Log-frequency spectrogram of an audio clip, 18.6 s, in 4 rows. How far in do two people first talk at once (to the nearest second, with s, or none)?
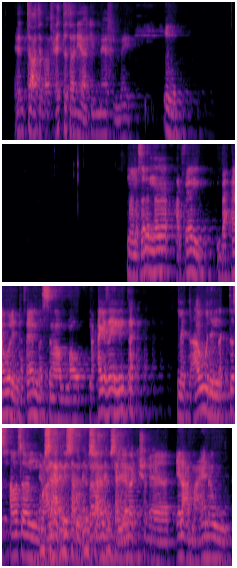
15 s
